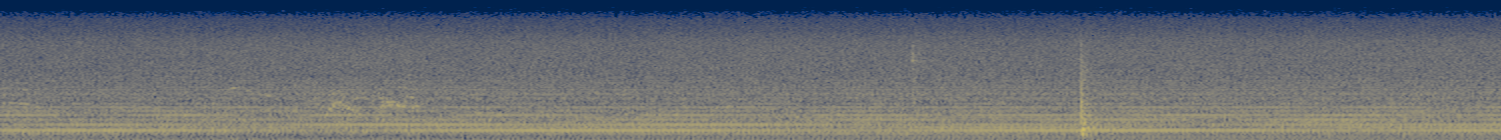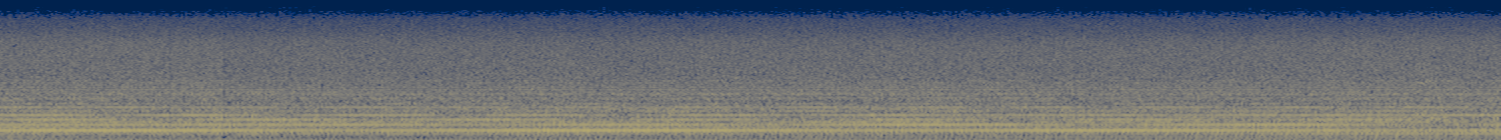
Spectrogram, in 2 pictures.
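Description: Steady hiss and electrical mains hum of an old live cassette bootleg recording, with no music playing, and a single sharp click about eleven seconds in.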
